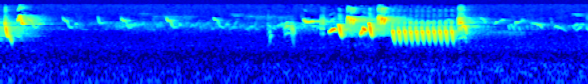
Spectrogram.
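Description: Small birds chirping faintly, many short high calls, with a quick trill of evenly repeated notes a little past the middle.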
